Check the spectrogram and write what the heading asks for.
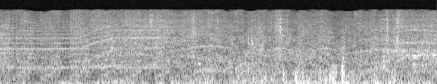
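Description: Wind buffeting the microphone aboard a small boat: an uneven, gusty low rumble.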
